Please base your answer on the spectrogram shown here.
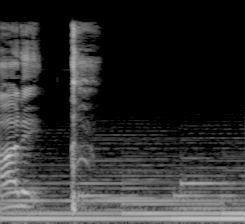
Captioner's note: coughs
